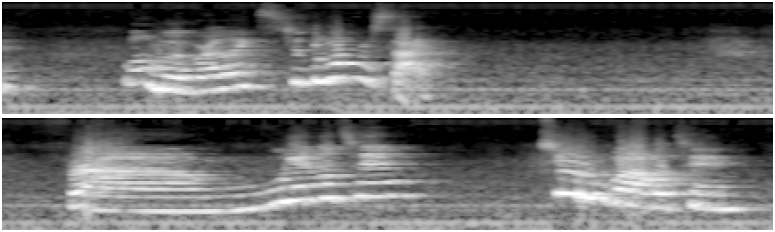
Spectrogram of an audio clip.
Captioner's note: speaking in rhyme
